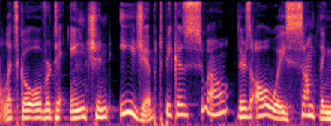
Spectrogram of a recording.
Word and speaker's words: Egypt: Oh, and I want to look at the pronunciation of Egypt. A lot of my students say Egypt. It's not Egypt, it's Egypt. And just think of the song, Walk Like an Egyptian.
